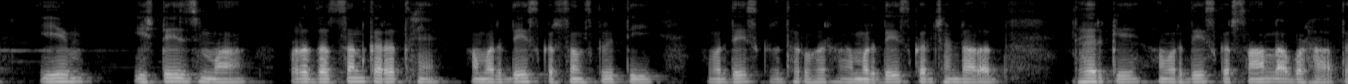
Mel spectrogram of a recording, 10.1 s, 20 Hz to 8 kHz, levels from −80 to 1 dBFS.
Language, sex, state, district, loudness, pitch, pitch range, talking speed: Sadri, male, Chhattisgarh, Jashpur, -30 LUFS, 115 Hz, 110-120 Hz, 155 wpm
